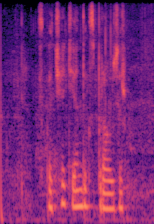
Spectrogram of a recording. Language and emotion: Russian, neutral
